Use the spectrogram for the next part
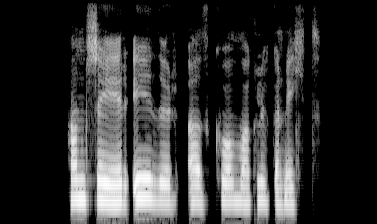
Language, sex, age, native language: Icelandic, female, 30-39, Icelandic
